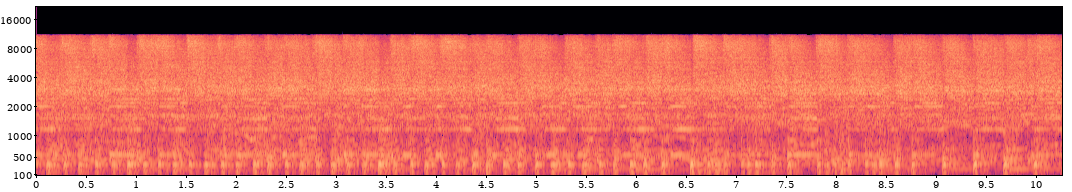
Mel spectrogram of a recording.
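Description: Lion dance percussion: a large Chinese barrel drum beaten in a fast, steady rhythm, with clashing cymbals shimmering over it throughout.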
